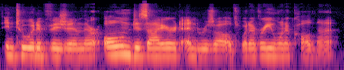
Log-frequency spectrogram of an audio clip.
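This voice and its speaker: A woman in her forties from Venezuela, talking as an interview guest in a reflective way, pausing and searching for words as she explains. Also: on the low side, flat delivery, creaky, dark tone. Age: 40s. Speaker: guest, executive coach. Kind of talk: conversational interview.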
